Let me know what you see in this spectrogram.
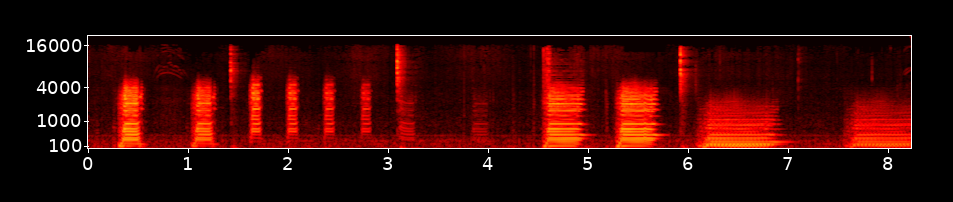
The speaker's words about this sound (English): And when we change it, you'll hear the echoes kind of react to the change in the recording medium.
